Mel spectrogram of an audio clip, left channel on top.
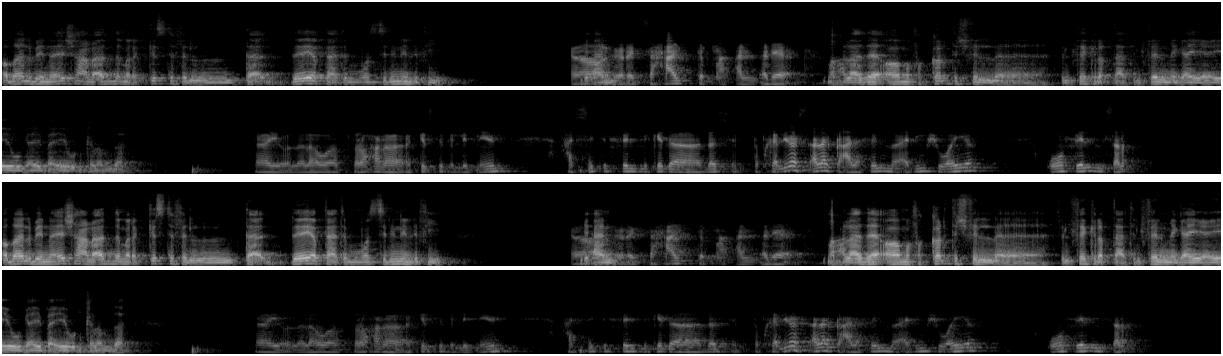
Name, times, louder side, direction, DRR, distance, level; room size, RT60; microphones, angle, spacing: voice 1, 0.0-4.4 5.9-6.1 8.3-13.4, right 4 dB, 80° right, 13 dB, 0.6 m, -30 dB
voice 2, 5.7-8.2 14.7-21.9 22.6-23.4, left 4 dB, 75° left, 12 dB, 0.7 m, -40 dB
9.0 x 4.7 x 6.6 m, 0.76 s
head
